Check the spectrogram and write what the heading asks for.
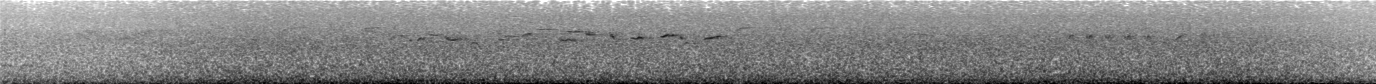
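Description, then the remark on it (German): A steady, even wash of wind rustling softly through trees in the evening at dusk, soft and continuous with no breaks or gusts, filling the background without any voices. “Mit einer Tasse Tee in der Hand lauschst du dem Wind, der leise durch die Bäume rauscht, als würde er dir seine Geheimnisse erzählen.”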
